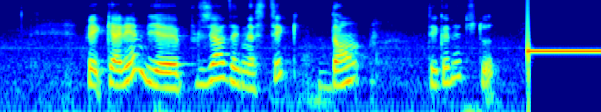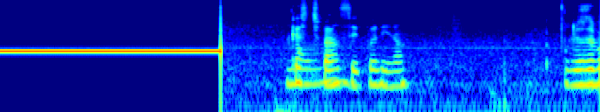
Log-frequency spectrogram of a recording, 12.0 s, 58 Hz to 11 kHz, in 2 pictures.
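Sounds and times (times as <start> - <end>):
conversation: 0.8 - 5.3, 8.7 - 12.0
censor bleep: 5.3 - 8.2.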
